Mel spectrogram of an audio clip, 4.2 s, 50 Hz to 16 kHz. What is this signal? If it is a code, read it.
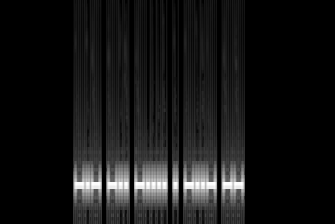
Morse code, heard as a keyed tone, about 36 wpm, 700 Hz. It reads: KD6EXM
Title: USA Call Signs - 6 Characters - 3x Character Spacing - 35wpm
